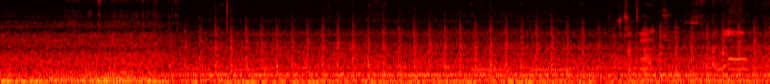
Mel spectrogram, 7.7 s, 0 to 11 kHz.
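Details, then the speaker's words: Diesel 4WD (76) idling on a trip: light, regular tapping over the rumble, a knock that stops when the clutch pedal is pressed; cause not confirmed. "can you hear that noise in 76 what do you think that yeah yeah is i put the foot on the clutch it stops"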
